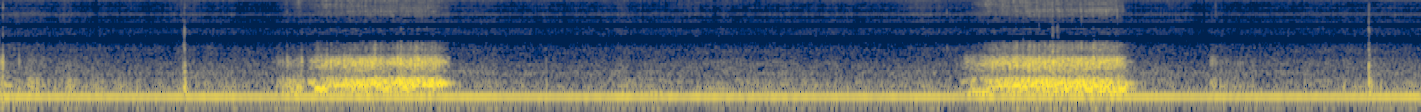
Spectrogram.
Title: Copy snoring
